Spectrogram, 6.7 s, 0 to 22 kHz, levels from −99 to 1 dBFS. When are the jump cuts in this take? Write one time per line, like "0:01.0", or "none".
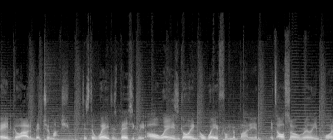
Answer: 0:01.6
0:05.2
